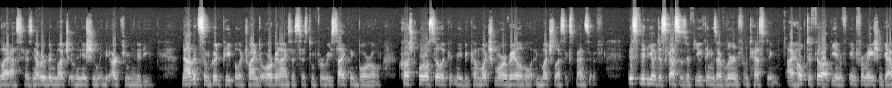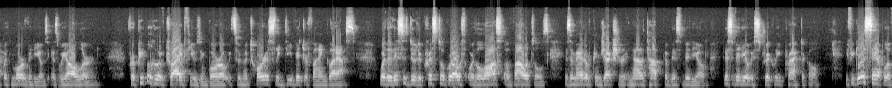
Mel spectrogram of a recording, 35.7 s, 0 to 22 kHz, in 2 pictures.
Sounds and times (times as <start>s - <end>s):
Speech: 0.0s - 35.6s.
